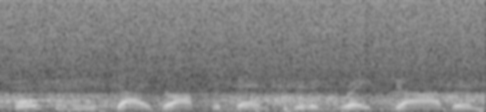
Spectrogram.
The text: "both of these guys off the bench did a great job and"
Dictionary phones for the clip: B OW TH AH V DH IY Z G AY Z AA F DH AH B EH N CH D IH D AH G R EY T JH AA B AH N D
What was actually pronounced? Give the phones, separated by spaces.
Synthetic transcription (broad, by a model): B OW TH AH V DH IY Z G AY Z AA F DH AH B EH N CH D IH D AH G R EY T JH AA B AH N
